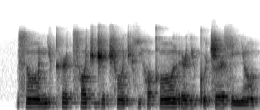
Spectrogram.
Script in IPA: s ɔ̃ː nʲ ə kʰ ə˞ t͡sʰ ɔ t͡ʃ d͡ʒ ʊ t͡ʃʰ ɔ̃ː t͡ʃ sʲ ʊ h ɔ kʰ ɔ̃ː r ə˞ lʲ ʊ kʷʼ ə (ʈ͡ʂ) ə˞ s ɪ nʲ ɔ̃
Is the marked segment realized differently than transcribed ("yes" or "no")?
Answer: no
